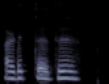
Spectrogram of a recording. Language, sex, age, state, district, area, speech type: Tamil, female, 30-45, Tamil Nadu, Nilgiris, urban, read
